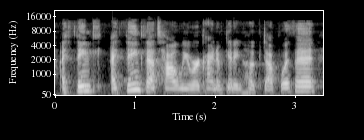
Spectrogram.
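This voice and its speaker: A woman's voice: lowish voice, fairly quick, gravelly, bright, forceful tone. A young adult woman singer with a Wisconsin accent, chatting casually as a podcast guest, laughing often and acting out quotes.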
